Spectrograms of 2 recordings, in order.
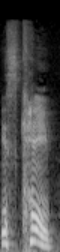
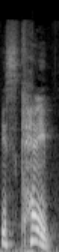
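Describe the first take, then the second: Both takes have the same delivery.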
